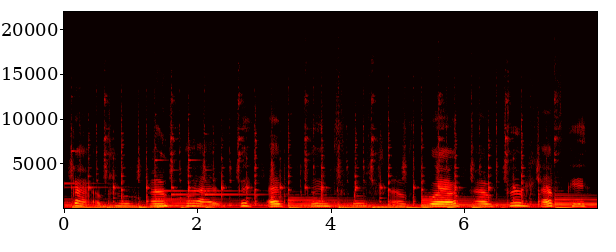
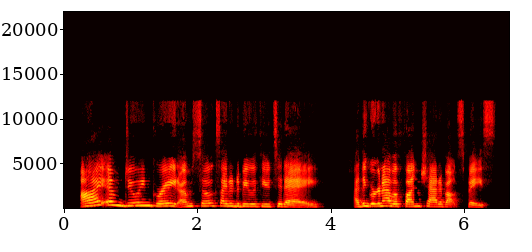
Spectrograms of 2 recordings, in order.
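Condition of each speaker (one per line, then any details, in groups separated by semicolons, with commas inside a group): Cerebral palsy; from birth
No condition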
